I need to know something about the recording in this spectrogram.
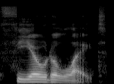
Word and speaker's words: theodolite: By the way, somebody said, make sure we pronounce it theodolite, not theodolite, not theodolite.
